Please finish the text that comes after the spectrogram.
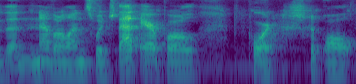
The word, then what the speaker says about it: Schiphol: Netherlands, which that airport, Schiphol is how they pronounce it, Schiphol, is supposed to be a hot mess.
